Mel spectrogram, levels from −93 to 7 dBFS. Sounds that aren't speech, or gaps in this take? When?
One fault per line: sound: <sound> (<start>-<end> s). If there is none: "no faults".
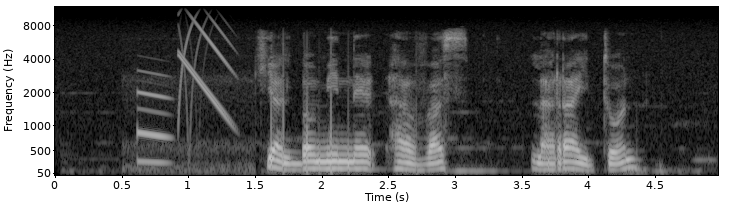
sound: chirp (0.6-1.4 s)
